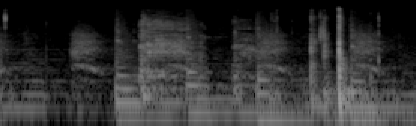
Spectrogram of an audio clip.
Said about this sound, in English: I had a cough, sorry.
